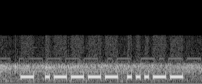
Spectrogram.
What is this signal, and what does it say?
Morse code, heard as a keyed tone, about 28 wpm, 350 Hz, with noise. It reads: T13
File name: Pile UP CUC204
